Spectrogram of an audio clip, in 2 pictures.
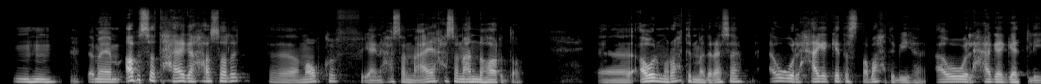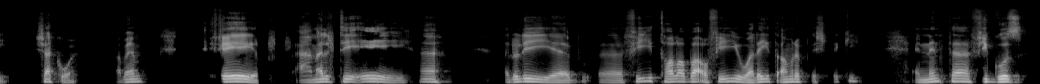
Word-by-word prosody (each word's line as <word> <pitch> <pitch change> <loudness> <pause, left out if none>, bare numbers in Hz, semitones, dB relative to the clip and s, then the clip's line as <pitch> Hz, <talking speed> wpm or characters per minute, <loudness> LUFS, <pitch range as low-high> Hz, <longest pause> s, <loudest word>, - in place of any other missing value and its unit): إمم، 120 -2 -2 0.3
تمام، 120 -1 +1
أبْسط 185 -3 +6
حاجة 145 0 +4
حصلت 155 +3 -1 0.2
آآ، 100 -2 -4
موقف 135 +4 -4
يعني 90 0 -4
حصل 120 -1 -3
معايا 105 +8 +1
حصل 140 -1 -1
معي 120 +1 +3
النهارده 110 -2 0 0.8
آآ، 95 -1 -4
أول 145 +4 +5
ما 125 - +1
رُحت 140 +2 -2
المَدْرسة 110 +5 -1 0.3
أول 145 -2 +1
حاجة 130 0 +3
كده 135 +2 -3
اصْطَبَحْت 125 0 -3
بيها 95 -1 -7
أول 120 -1 +2
حاجة 120 -1 +2
جات 110 -1 -1
لي 90 -2 -8 0.2
شكْوى، - - -3 0.4
تمام 120 +4 -3 0.8
خير 130 -5 +7 0.4
عملت 120 +6 -2
إيه؟ 120 -6 0
هاه؟ 125 -1 -4 0.6
قالوا 120 +3 -1
لي 110 -8 +2 0.3
آآ، 95 -1 -7
في 135 +10 -4
طلبة 130 -2 +1
أو 105 - +3
في 125 +5 -1
وليّة 115 +4 +1
أمر 125 +2 +1
بتشتكي 125 +3 -12 0.5
إن 105 +3 -1
أنت 135 0 +1
في 130 0 0
جزء 125 0 +3
125 Hz, 135 wpm, -25 LUFS, 110-135 Hz, 0.8 s, خير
